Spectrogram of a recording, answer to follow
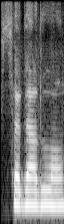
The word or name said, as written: sedadlo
